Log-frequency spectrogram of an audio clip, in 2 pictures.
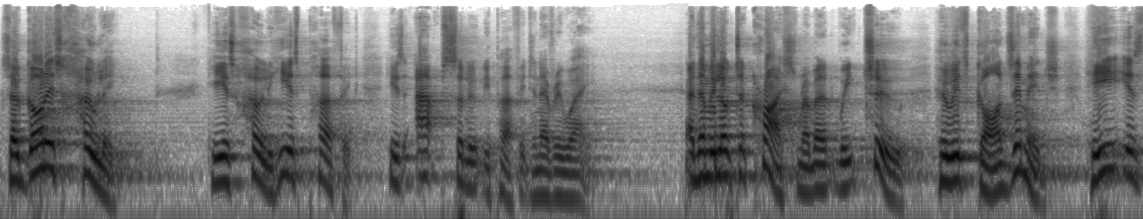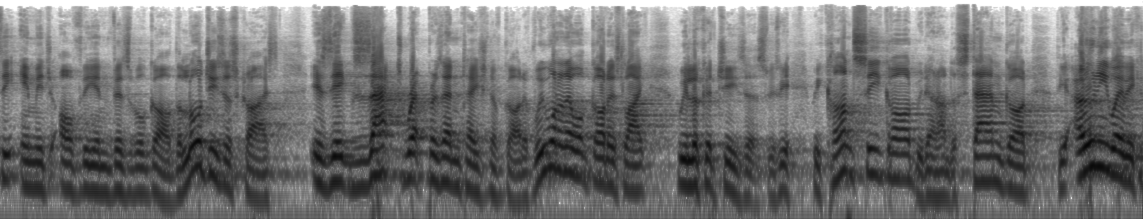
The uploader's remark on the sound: Sermon at St David's Moreton in Marsh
